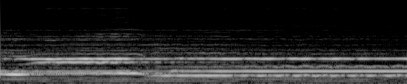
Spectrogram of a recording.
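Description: Slow vocal music: a soprano and a second singer hold long, soft notes. The melody steps down in pitch about a second and a half in, then holds with a gentle vibrato.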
